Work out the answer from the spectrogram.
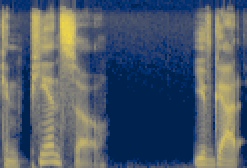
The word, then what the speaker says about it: pienso: For I think you say pienso. The stress is on the front, on the stem.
